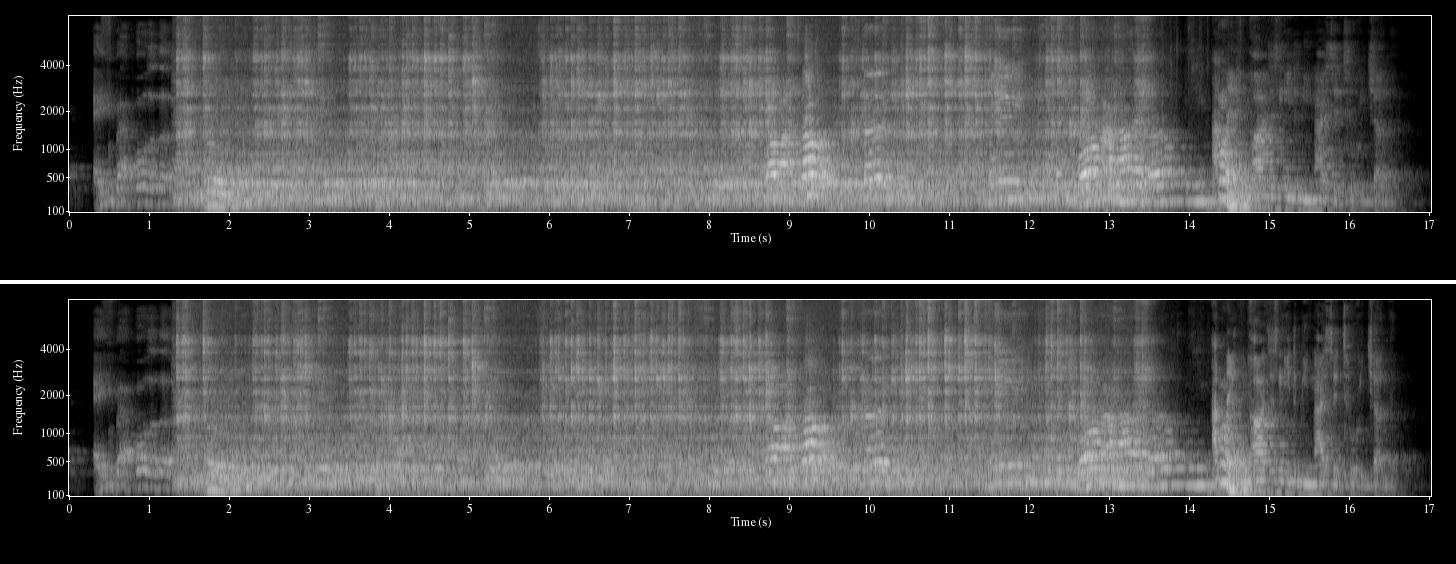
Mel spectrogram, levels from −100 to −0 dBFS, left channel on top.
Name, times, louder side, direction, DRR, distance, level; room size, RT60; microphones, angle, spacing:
voice 1, 0.3-9.4, right 2 dB, 10° left, -2 dB, 0.7 m, -47 dB
sound 1, 1.3-13.5, equal, 15° right, 1.0 m, -35 dB
voice 2, 1.7-2.3 8.7-10.5 11.5-14.7, left 2 dB, 65° left, 2 dB, 0.7 m, -32 dB
voice 3, 14.3-16.6, right 3 dB, 40° right, 4 dB, 0.5 m, -40 dB
4.6 x 2.5 x 3.3 m, 1.0 s
head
